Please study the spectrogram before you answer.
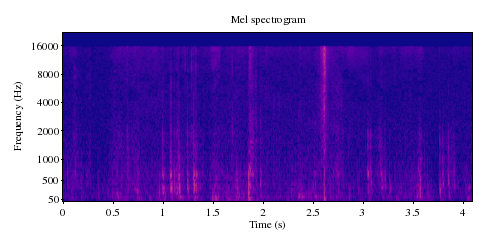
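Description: Fingertips and nails tap and scratch the top of a printed, medium-size, hollow cardboard toy box lying in front of the mic. Soft, dry, papery taps and scratchy rustles come at an irregular pace, with a few sharper clicks standing out above a quiet, muffled background.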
